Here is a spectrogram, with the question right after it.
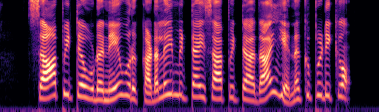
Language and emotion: Tamil, happy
